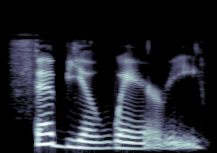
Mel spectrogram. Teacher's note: it really sounds like Febya or Febu, but no R.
